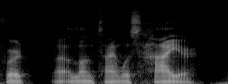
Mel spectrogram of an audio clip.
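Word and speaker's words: Haier: Back to school was huge for us, but it's spelled this way, right? Higher.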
